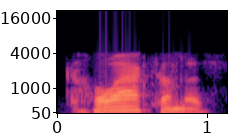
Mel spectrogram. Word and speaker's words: Clackamas: I know how to say this word. Clackamas.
